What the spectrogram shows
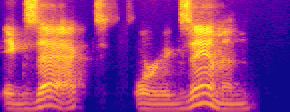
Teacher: when we say exact or examine um we make the g and the z voiced because the sound after it the vowel is also voiced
